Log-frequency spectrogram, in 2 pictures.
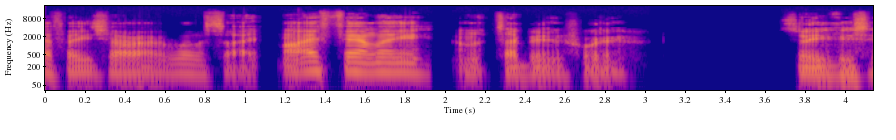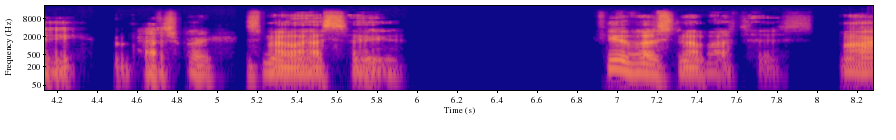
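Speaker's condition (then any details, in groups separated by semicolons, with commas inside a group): Multiple system atrophy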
